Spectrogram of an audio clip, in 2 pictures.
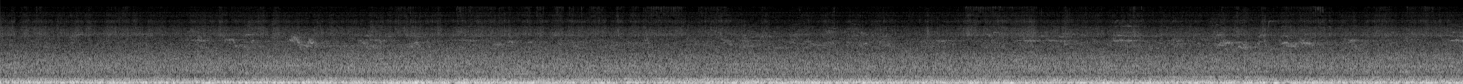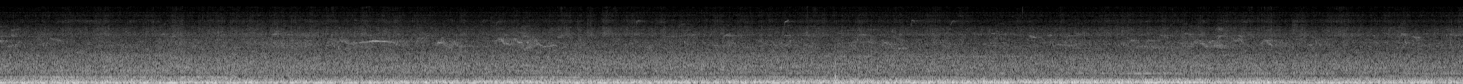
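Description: Steady low rumble of road traffic, with a few short high chirps scattered through it.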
